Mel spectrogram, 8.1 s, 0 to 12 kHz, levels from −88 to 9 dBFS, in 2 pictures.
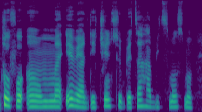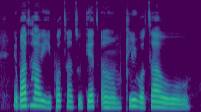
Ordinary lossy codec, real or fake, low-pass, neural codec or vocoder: none; real; none; none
